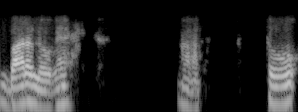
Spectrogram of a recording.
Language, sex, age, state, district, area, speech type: Hindi, male, 18-30, Madhya Pradesh, Harda, urban, conversation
